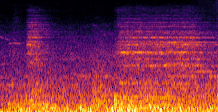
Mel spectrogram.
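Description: Freight rail cars rolling onto a car float barge, giving a continuous heavy rumble of metal wheels on rails with squeals and clanking, loud and nearby, with no talking.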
